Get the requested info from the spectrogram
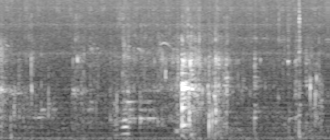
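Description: Quiet outdoor background with a faint, distant voice briefly a little past halfway.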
